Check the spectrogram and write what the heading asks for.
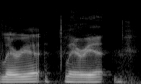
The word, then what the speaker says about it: Lariat: Darkest Lariat? How do you pronounce that, Craig? Lariat.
